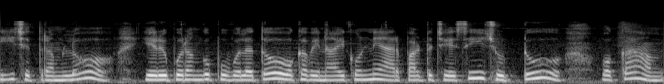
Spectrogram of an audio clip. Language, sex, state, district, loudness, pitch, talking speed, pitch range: Telugu, female, Andhra Pradesh, Guntur, -15 LUFS, 215 Hz, 115 wpm, 200-240 Hz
